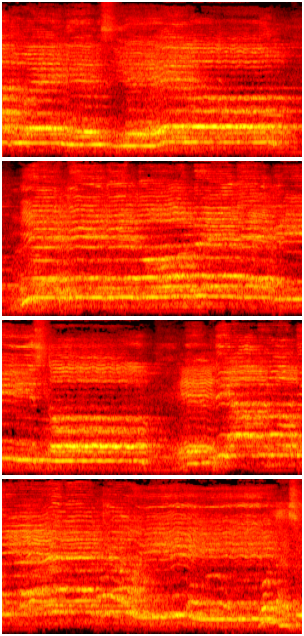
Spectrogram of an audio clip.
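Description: A church youth choir of boys and young men singing a hymn together in long, held phrases, with brief breaths between phrases about four and a half and eleven and a half seconds in.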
